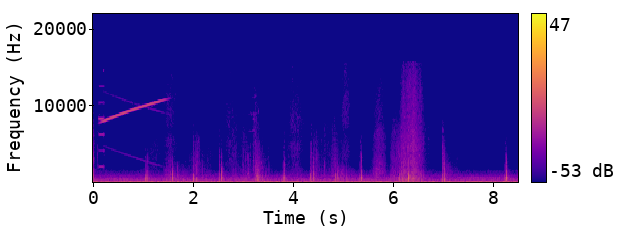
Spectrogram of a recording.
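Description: Footsteps thud slowly and steadily on a hard floor.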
